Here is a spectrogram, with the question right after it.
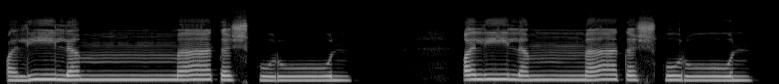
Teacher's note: لام کی ایک زبر کو میم کے ساتھ جوڑ رہے ہیں اور غنہ کر کے ادغام کر رہے ہیں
